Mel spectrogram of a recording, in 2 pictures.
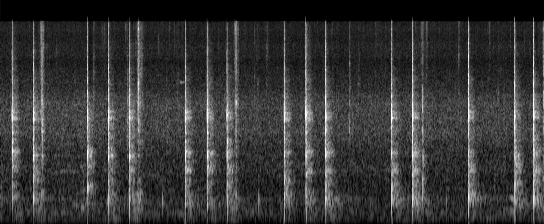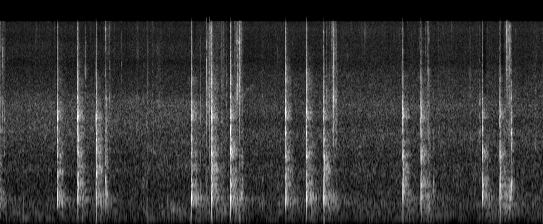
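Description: Mallet striking a wood chisel as the inside of a wooden trough is carved out: sharp knocks in quick groups of two or three, with a brief pause about two-thirds of the way through.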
